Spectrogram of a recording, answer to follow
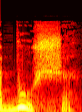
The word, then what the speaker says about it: bouche: La bouche. So remember, C-H combined together will give you this sh, sh sound.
